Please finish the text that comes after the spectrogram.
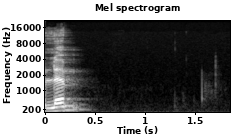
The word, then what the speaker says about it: ل: Donc le lem, il a la même prononciation que le le ou le l en français.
